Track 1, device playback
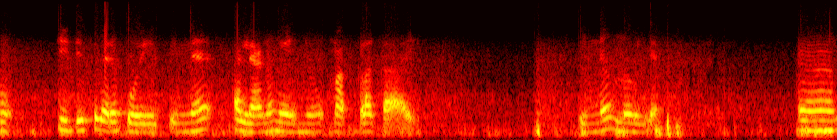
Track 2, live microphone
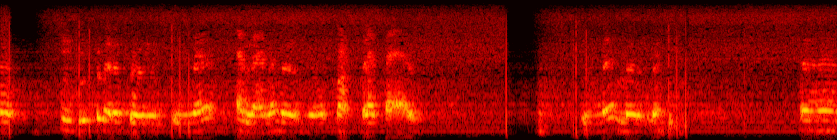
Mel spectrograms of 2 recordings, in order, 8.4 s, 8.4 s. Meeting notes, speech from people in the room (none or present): none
